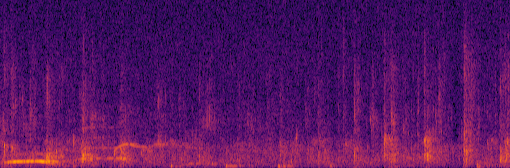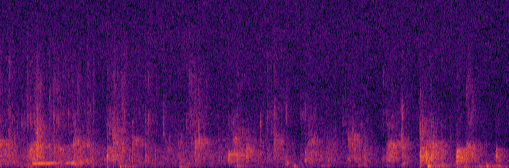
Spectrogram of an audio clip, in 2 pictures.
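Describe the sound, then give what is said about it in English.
A church crowd applauds steadily for about ten seconds to welcome the children's minister and others coming up, a dense patter of many hands clapping, with a few brief whoops or shouts rising above it near the start. “I want you to welcome them up with some applause with me, please.”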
